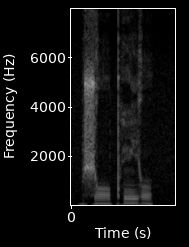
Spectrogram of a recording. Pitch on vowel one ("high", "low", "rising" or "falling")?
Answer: low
